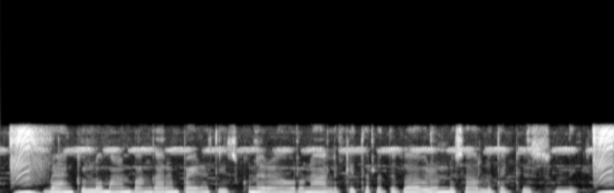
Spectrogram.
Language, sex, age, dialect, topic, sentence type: Telugu, female, 25-30, Southern, banking, statement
